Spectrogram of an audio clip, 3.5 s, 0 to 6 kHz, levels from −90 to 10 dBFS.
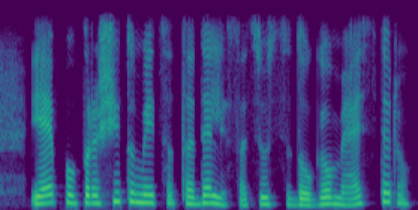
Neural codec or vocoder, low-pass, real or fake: none; 5.4 kHz; real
